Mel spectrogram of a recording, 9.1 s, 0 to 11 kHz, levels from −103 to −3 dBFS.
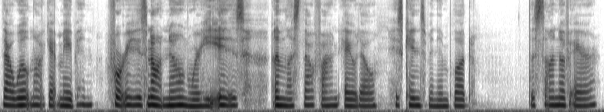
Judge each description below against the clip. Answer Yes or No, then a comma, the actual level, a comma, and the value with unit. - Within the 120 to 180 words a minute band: Yes, average, 165 wpm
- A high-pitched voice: Yes, high, 210 Hz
